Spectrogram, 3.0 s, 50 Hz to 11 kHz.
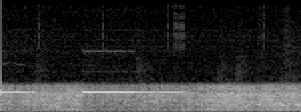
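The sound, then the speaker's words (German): Band-limited amateur radio static hisses steadily throughout, with a faint, unintelligible transmission from a weak station in the Oscar Echo 5 call area buried in the noise and a brief steady tone near the start; no clear words come through. “Leider die Station nicht aufnehmbar, vielleicht geht es in ein paar Minuten noch einmal.”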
